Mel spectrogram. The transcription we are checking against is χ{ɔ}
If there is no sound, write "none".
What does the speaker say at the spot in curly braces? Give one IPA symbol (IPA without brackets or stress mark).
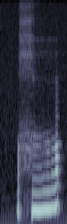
ɔ̤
